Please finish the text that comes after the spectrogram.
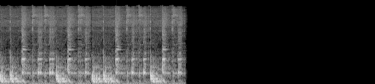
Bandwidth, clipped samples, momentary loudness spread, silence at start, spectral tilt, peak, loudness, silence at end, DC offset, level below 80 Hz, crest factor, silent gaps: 17.5 kHz; under 0.1%; 4 LU; 0 s; -4.5 dB/octave; 0 dBFS; -14 LUFS; 1.9 s; 1%; -36 dBFS; 16 dB; none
